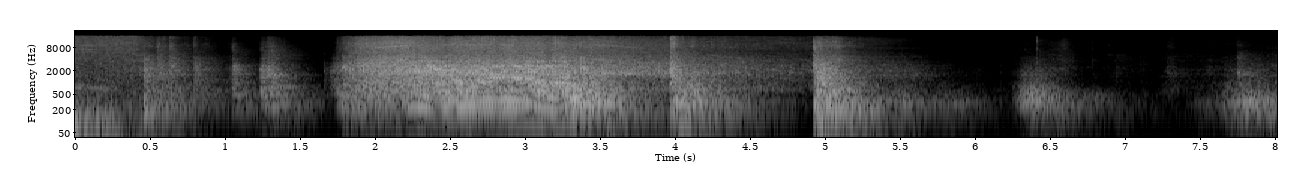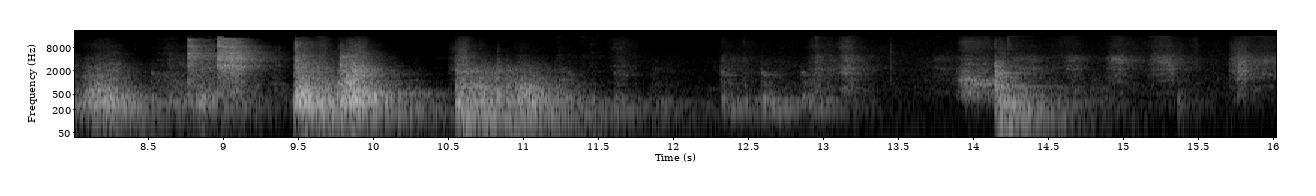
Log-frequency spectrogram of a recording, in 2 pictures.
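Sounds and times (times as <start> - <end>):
power saw cutting sheet metal: 0.0 - 0.6, 1.8 - 5.6.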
